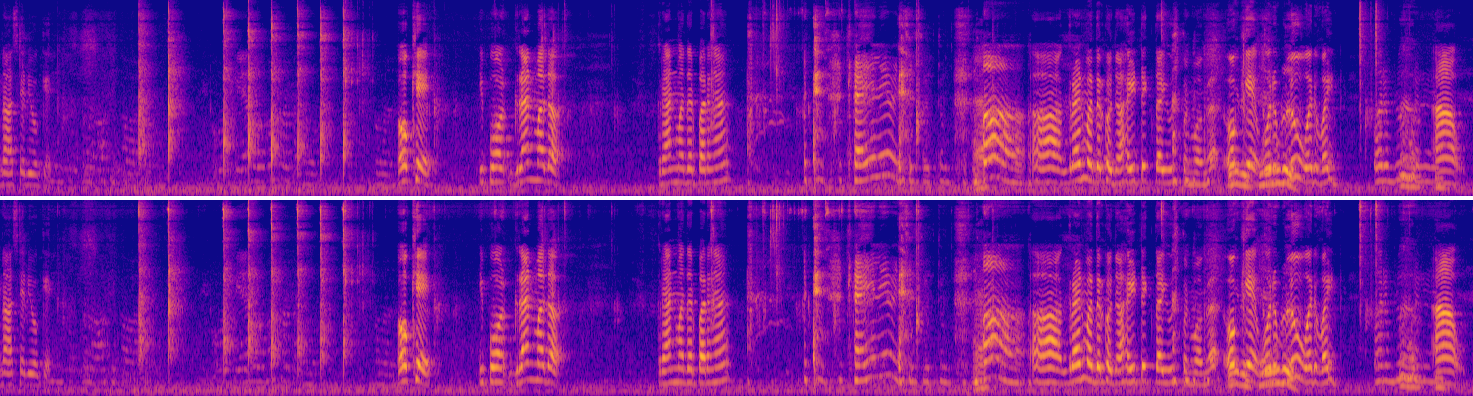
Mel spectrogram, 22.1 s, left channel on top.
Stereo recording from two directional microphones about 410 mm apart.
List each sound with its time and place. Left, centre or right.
0.0 s a man's voice: centre
5.9 s a man's voice: centre
9.8 s a man's voice: centre
12.1 s a sound: centre
12.5 s a sound: left
13.4 s speech: centre
14.3 s a sound: centre
14.7 s speech: left
15.4 s a man's voice: centre
20.3 s speech: left
21.4 s a man's voice: centre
